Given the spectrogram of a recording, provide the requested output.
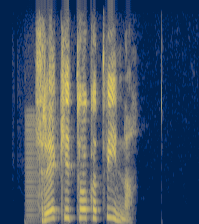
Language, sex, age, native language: Icelandic, female, 40-49, Icelandic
